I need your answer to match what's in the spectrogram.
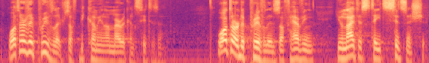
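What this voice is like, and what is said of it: Brazilian accent in English. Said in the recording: “As you can tell by my accent, I'm not American ... I'm Brazilian”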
